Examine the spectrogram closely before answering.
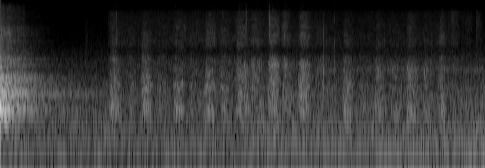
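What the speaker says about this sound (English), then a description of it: "I'm sick of what's-his-name staring and panting." A Mabari war dog in Dragon Age II pants heavily and rhythmically up close, a quick run of breathy huffs following a brief louder burst at the start.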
